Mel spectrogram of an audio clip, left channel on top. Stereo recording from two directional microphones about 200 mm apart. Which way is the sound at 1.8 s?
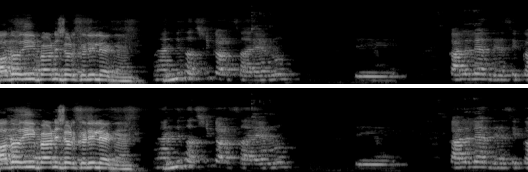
35° left (ahead or behind).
